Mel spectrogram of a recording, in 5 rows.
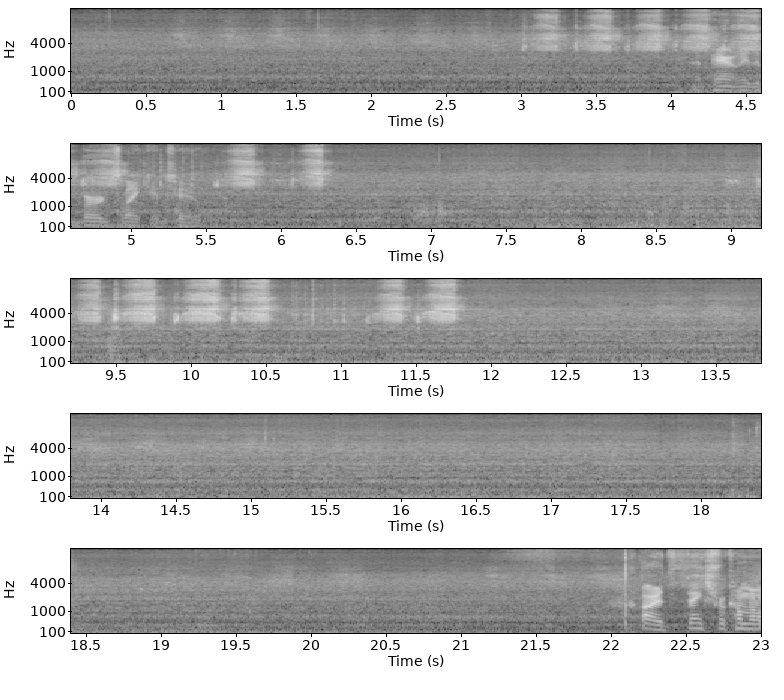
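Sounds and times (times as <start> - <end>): bird chirping: 3.0 - 6.4, 9.0 - 11.9
low rumble: 4.2 - 21.2.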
